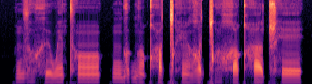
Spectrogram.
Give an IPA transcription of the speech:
n z o̤˥ x ɨ˩ w ẽ˥ tʰ õ˥ | ŋ ɡ ʊ˥ ɡ õ˩ qʰ ʊ˥ ǀʰ ẽ˩ ʁ ʊ˥ ǀ o̤˥ χ ɨ˩ qʰ e˥ ʈ͡ʂʰ e˥

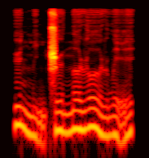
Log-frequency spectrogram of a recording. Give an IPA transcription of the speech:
y˥˩ n m ḭ˨˩ ŋ ʈ͡ʂ ɻ̩˥˧ n̪ ɤ˥˧ ɻ o˥˩ ʊ̯ ɻ w ḛ˨˩˦ ɪ̯

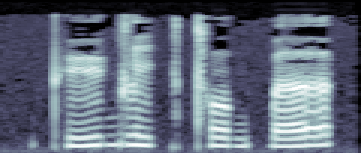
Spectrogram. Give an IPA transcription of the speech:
pʰ y ɡ l i k tʰ o ɡ k͡p ə

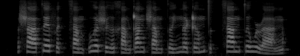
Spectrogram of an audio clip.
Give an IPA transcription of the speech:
ʂ aː˨˩˦ t̪ ɛ˧ f ɛ˨˩ k̚ s a˨˩ m ʔ u˧ ə̯ ʂ ɨ˨˩˦ ə̯ x a˨˩ m ʈ a˧ ŋ ʂ a˨˩ m t̪ ə˨˩˦ j n əː˧ ʈ əː˧˥ m t̪ ə˨˩ k̚ s a˧ m t̪ ə˧ w ɹ a˨˩˨ ŋ

